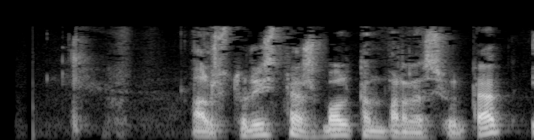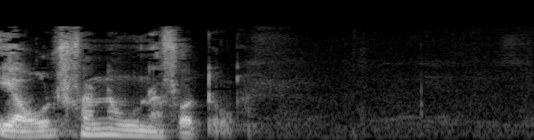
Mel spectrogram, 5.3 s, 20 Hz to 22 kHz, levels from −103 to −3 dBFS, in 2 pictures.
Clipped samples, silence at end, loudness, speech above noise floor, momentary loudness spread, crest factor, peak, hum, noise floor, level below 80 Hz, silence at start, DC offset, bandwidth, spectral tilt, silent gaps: under 0.1%; 1.55 s; -27 LUFS; 46 dB; 20 LU; 24 dB; -6 dBFS; none; -74 dBFS; -62 dBFS; 0.35 s; under 0.1%; 11.5 kHz; -4 dB/octave; none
